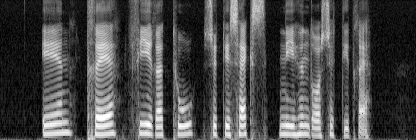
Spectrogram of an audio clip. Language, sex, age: Norwegian, female, 42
